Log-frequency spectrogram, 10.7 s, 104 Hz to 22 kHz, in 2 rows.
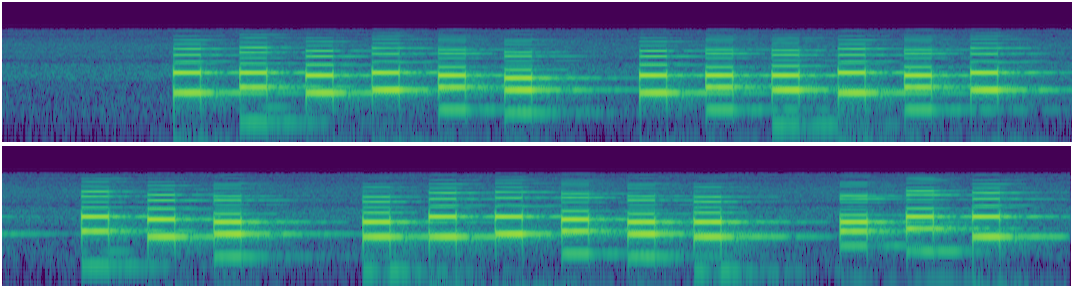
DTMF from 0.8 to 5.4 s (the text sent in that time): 392684 285386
